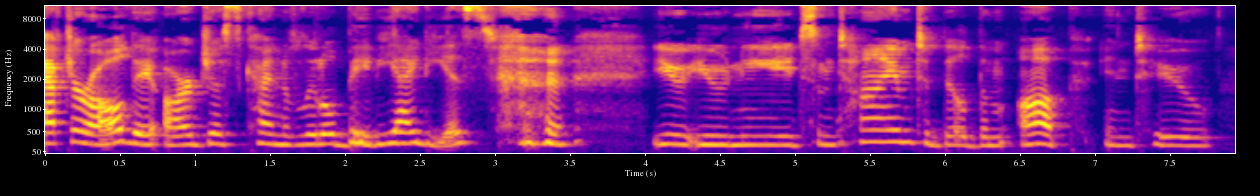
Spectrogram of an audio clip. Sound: chuckle

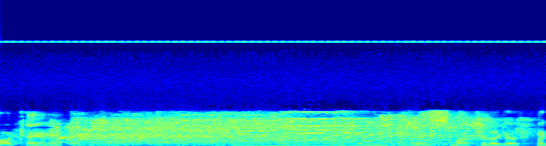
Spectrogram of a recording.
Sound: audience laughs; orchestra riffs

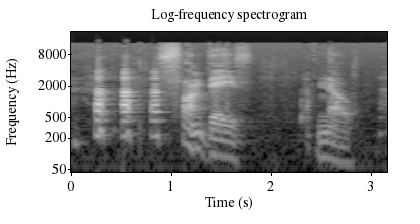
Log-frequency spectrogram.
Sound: laughs

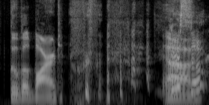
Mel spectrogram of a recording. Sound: both laughing

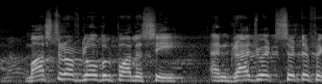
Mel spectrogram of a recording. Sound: none

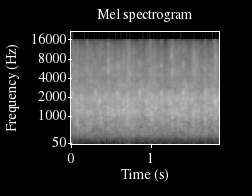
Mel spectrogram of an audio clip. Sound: applause

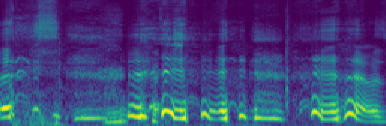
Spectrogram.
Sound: laughing

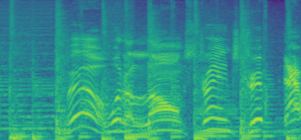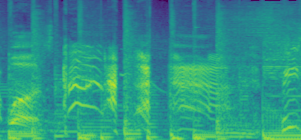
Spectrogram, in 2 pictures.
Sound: laughs

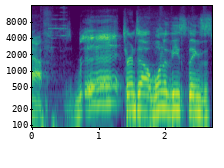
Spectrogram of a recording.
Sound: exclaims

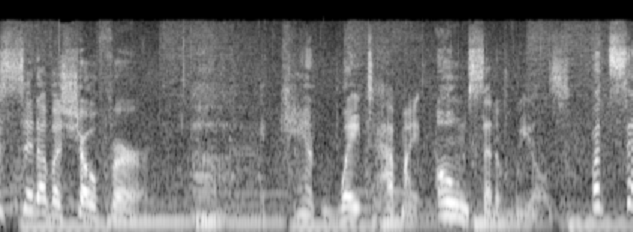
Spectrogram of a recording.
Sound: sighs

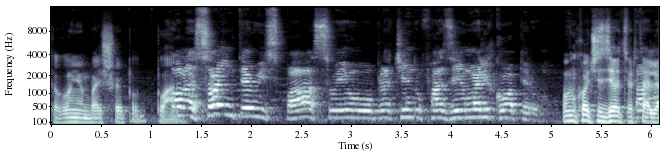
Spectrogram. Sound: speaks Portuguese

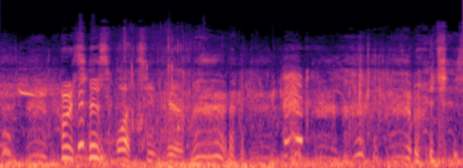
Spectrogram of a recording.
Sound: laughing

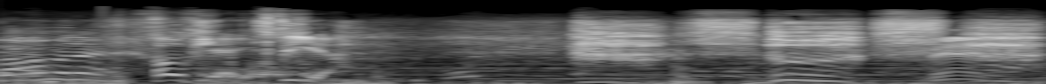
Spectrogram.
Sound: groaning in fear

